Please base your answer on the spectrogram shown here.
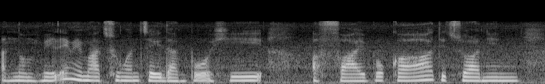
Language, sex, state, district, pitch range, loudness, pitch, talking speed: Mizo, female, Mizoram, Aizawl, 170-180 Hz, -16 LUFS, 175 Hz, 185 wpm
